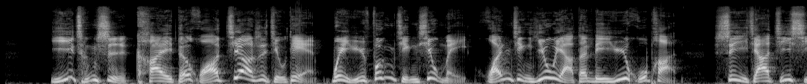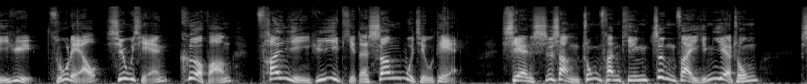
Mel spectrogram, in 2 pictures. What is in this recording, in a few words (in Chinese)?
广告 酒店介绍类入住宣传广告,男; 干音; 新闻广告专题颁奖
